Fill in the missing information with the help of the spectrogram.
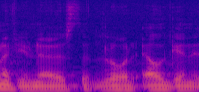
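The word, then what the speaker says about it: Elgin: And if I've done nothing else I'm sure now every one of you knows that Lord Elgen is pronounced with a hard G.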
